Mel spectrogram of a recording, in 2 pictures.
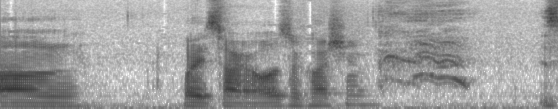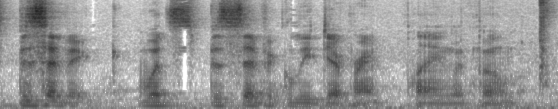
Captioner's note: laughs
